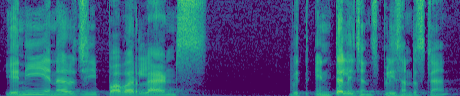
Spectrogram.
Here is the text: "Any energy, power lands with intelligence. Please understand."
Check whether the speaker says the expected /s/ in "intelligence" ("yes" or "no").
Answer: yes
